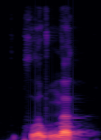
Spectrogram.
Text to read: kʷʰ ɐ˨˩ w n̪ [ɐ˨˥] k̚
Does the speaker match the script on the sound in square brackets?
no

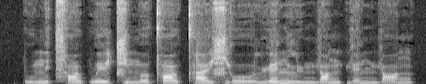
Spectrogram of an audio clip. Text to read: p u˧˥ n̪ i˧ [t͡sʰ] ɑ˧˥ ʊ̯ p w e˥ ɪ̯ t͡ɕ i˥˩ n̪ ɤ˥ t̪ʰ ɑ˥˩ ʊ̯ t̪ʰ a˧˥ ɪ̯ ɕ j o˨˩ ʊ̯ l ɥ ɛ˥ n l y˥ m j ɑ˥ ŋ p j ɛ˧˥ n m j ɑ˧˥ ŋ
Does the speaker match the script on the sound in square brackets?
yes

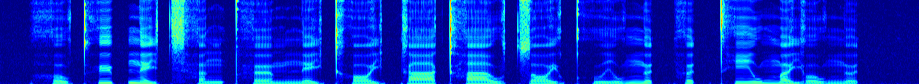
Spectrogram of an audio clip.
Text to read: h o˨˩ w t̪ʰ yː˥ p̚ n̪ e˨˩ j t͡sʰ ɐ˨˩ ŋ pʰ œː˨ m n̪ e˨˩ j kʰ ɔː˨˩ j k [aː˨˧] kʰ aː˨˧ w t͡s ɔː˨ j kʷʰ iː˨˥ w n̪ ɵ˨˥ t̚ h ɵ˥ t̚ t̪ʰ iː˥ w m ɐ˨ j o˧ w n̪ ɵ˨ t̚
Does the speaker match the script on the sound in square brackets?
no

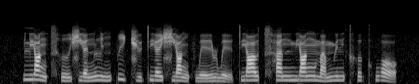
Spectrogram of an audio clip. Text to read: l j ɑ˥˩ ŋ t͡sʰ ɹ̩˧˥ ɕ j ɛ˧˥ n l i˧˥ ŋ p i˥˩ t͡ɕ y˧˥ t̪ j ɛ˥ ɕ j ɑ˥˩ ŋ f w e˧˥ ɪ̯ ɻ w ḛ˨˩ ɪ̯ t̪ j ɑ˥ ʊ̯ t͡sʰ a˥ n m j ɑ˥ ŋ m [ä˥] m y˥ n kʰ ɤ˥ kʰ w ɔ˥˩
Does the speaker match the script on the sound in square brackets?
no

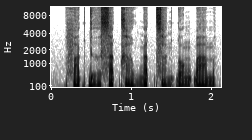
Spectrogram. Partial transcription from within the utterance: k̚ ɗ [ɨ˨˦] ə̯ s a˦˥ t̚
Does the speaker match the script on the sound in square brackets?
no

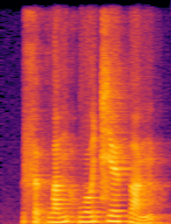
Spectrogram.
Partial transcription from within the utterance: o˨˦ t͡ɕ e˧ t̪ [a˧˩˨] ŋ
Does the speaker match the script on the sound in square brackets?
yes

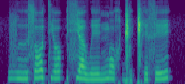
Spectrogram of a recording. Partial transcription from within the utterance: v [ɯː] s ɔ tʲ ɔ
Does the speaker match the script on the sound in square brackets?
yes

